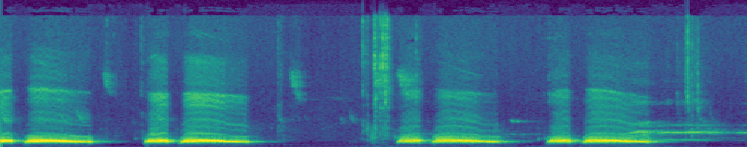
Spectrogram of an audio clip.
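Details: Tekukur or spotted dove in active calling form, used to stir lazy doves into calling: three low, mellow coo phrases, each a short note followed by a longer one, separated by brief silences.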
